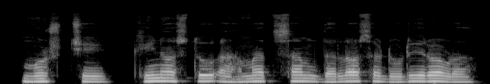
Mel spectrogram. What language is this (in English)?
Pashto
